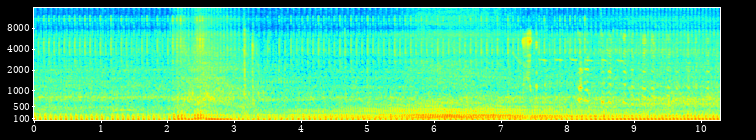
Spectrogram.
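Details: Honda Wave S 110 single-cylinder motorcycle engine: a fast, dry tapping on every beat that grows with revs, from a worn piston slapping in the bore; the piston was replaced.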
